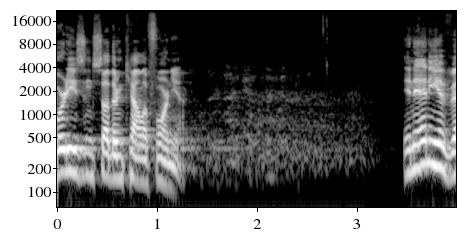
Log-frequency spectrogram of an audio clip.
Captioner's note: laughter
